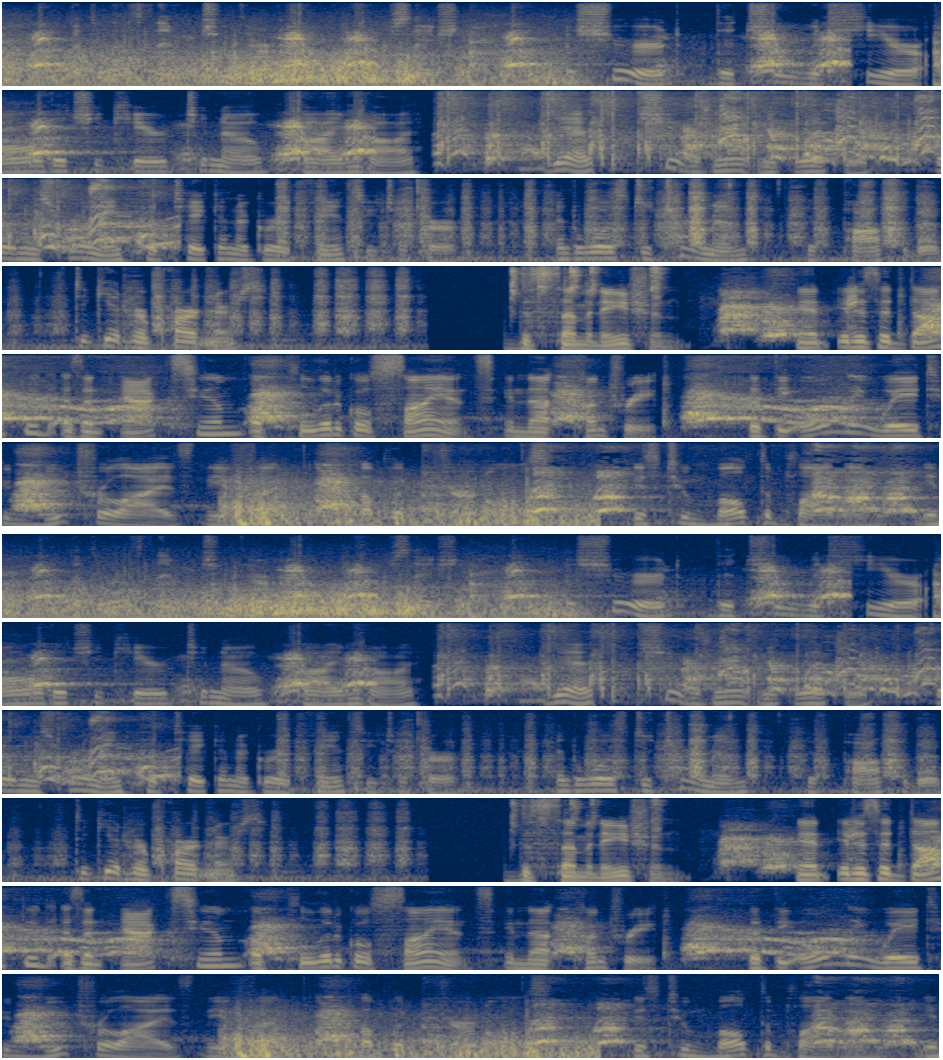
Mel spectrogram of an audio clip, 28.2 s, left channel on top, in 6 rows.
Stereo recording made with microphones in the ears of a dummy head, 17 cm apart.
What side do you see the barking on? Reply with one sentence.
You can hear the barking on the left.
